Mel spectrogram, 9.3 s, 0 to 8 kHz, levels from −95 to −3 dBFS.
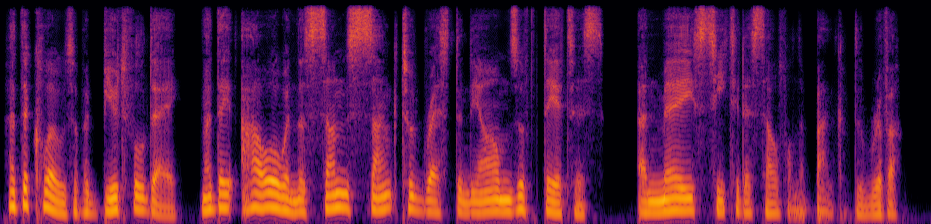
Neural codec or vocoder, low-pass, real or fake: codec, 16 kHz, 0.5 kbps, X-Codec, WavLM features, trained on Multilingual LibriSpeech; 7.2 kHz; fake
